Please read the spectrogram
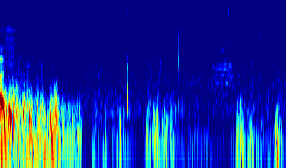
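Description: Faint waterside ambience with a low rumble that fades after the first second, a few light ticks, and a short faint bird call about three seconds in.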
